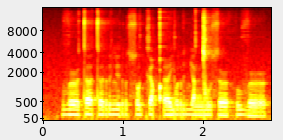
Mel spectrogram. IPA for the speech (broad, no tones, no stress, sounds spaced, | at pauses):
v ə˞ t ɜ t ə r lʲ o r s o kʲ u qʼ i j o r ʎ a ŋ͡ǀ u s ə˞ h u v ə˞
